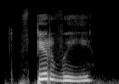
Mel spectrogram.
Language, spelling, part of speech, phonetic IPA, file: Russian, впервые, adverb, [f⁽ʲ⁾pʲɪrˈvɨje], Ru-впервые.ogg
- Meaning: for the first time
